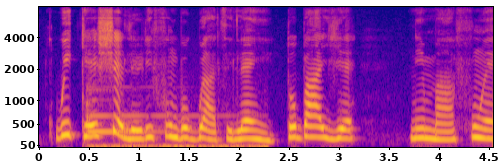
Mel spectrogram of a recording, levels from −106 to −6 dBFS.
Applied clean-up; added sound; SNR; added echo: none; Gong; 11 dB; none.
